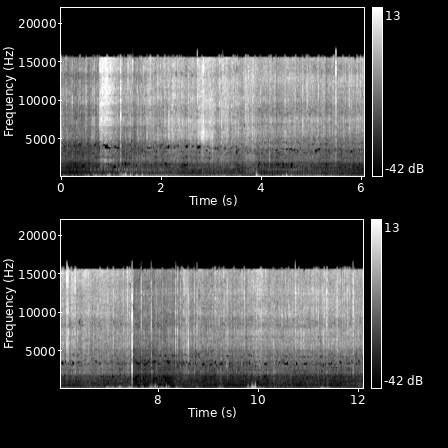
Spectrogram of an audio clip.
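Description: Wind buffeting the microphone as an uneven low rumble, over the faint crackle of an open wood fire, with a few sharp clicks.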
